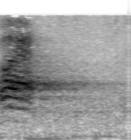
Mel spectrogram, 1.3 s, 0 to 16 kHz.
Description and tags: Most likely a crow (slight chance it was a raven) doing it's thing but in the distance. Slight cleanup of another bird chirping by deleting spectral frequencies. Fadein/out applied. (Edited in Audacity)
Zoom H2n, XY mode
background, field-recording, gamedev, h2n, horror, raven, scary, shout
